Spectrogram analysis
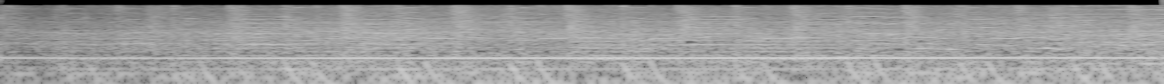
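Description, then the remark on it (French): A video game car drives with a steady, loud engine drone, while repeated crunching bursts of crashing and scraping break through the noise. No one speaks. “Alors, vous avez vu, les accidents sont super spectaculaires.”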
